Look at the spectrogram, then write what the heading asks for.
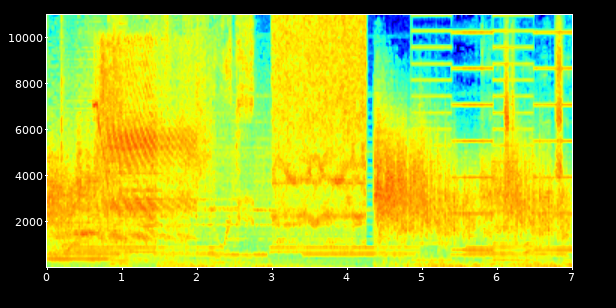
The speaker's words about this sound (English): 3, 2, 1. Mark. Phasers, fire.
